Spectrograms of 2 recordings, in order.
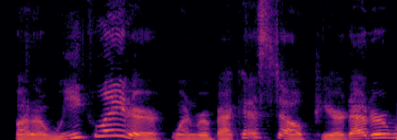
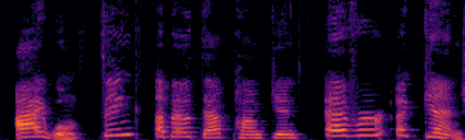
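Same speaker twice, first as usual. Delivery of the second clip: higher, louder firm declaration; declaring; 7 semitones higher, 4 dB louder than usual. Acted. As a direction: announce it like a vow. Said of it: "she declared".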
